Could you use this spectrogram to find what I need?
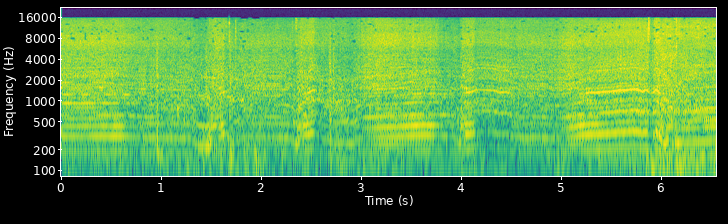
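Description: A car engine slows and burbles as the car brakes.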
